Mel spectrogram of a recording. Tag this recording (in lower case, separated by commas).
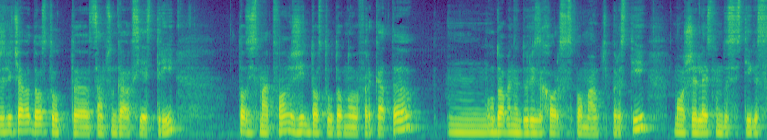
speech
